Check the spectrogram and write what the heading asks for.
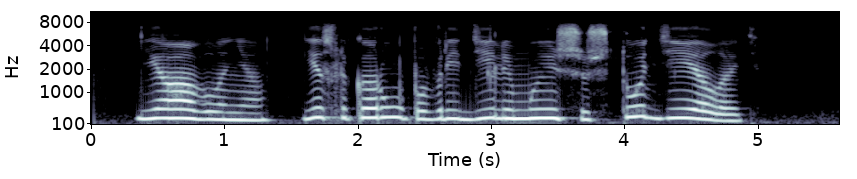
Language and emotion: Russian, sad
